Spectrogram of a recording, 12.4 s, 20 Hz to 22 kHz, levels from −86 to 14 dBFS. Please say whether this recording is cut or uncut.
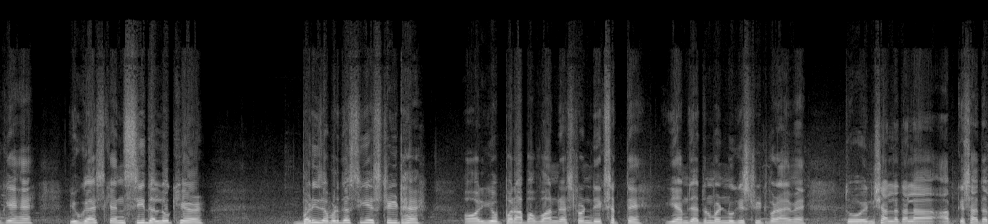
uncut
